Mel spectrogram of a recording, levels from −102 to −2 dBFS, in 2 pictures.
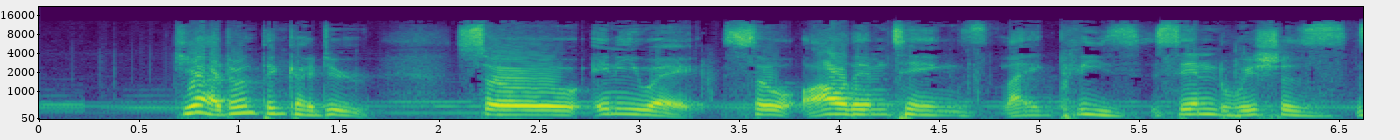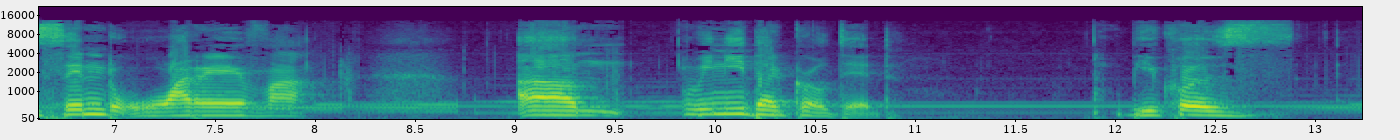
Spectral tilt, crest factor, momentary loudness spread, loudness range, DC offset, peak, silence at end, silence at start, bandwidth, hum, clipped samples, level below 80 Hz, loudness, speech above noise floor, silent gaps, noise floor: -4.5 dB/octave; 14 dB; 14 LU; 5 LU; under 0.1%; -6 dBFS; 0 s; 0 s; 13 kHz; none; under 0.1%; -46 dBFS; -18 LUFS; 29 dB; none; -47 dBFS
